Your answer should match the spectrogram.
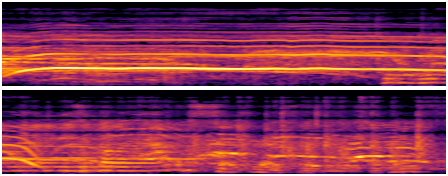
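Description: A loud sustained, siren-like tone slides downward and fades, giving way to an audience clapping and cheering in a steady, noisy wash for the last few seconds, at the end of a night of live music.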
